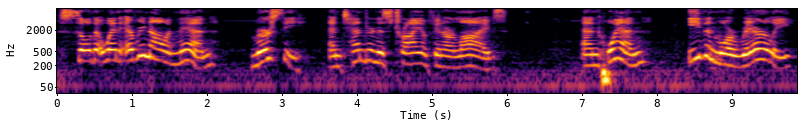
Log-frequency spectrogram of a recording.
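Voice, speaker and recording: Woman, 70s, slow and gentle, reading verse at an outdoor church service. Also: on the high side, animated, husky, poor audio. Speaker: church member sharing reflection. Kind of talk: reflective sharing and poem reading.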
